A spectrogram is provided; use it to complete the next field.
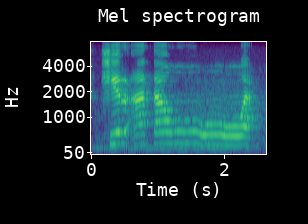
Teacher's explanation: Bacanya dimasukkan dan disertai gunnah. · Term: idgham bi gunnah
